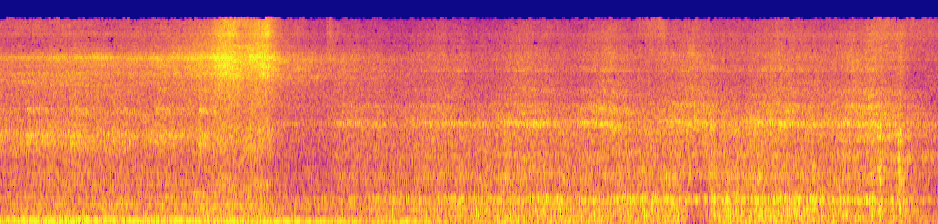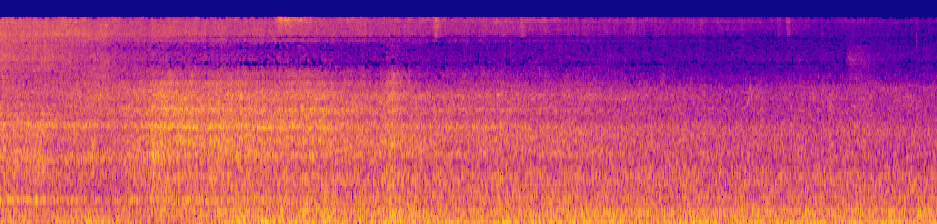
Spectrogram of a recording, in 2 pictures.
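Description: A Metro-North locomotive-hauled train of Shoreliner coaches going by close at hand: a heavy low rumble as the locomotive passes, then the coaches' wheels clattering over the rails with a brief metallic scrape a few seconds in. About fourteen seconds in the sound drops to a quieter, steady rumble.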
